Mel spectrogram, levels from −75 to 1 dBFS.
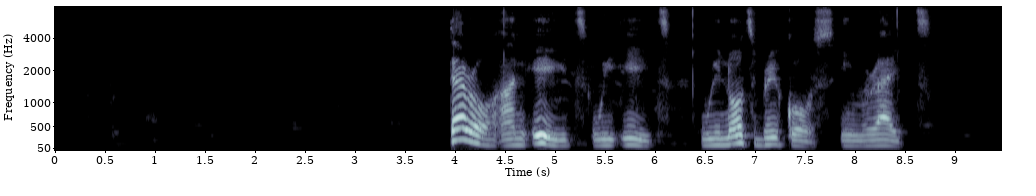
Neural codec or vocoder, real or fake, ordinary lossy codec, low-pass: none; real; none; none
